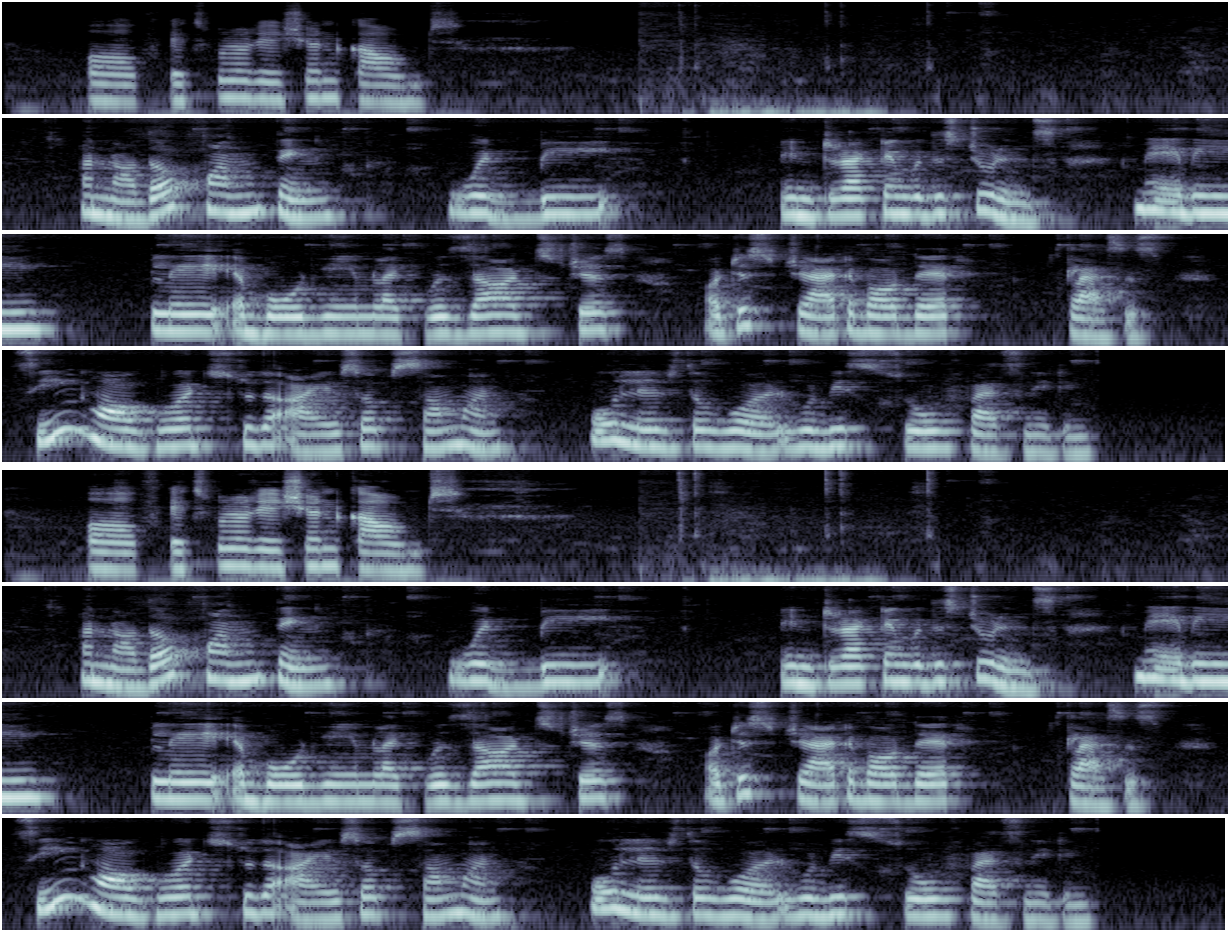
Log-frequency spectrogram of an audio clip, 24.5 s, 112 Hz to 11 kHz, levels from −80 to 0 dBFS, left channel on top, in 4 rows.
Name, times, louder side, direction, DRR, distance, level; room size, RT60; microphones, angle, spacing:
voice 1, 0.4-2.6 4.1-4.2, right 5 dB, 70° right, 0.9 m, -23 dB
voice 2, 6.5-7.9 8.4-9.2 10.0-12.5 13.0-15.4 15.8-17.1 17.6-18.0 18.5-20.9 21.3-23.9, equal, 5° left, 1.5 m, -19 dB
head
